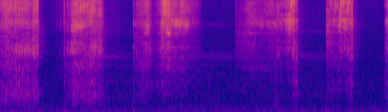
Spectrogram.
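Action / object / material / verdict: scrape / floral foam block / floral foam / none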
